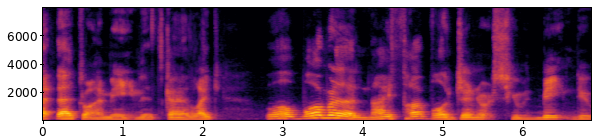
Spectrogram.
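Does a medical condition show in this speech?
Yes: Friedreich's ataxia.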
